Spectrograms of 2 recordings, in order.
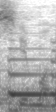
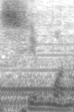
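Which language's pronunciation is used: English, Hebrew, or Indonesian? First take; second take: English; Indonesian. First: The name is said the English way. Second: The name is said the Indonesian way. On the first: "orang Inggris bilang Simon" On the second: "Orang Indonesia bilang Simon"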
